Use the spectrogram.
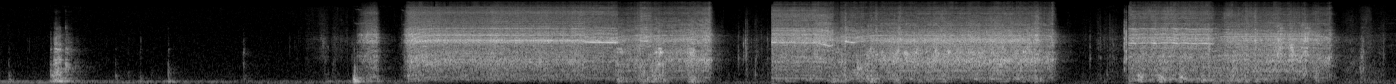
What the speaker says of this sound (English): then I'll start drilling those 5/16 holes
